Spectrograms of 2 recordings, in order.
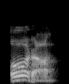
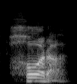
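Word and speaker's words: ὥρα: So for instance, one word like the last word in this vocabulary is ora. The way the ancients would have pronounced it is hora. That's where we get hour from. And that's why even now the word hour in English has a silent H.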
